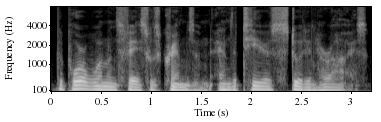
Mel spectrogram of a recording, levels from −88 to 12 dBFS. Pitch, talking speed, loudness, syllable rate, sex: 100 Hz, 245 wpm, -17 LUFS, 5.1 syllables/s, male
